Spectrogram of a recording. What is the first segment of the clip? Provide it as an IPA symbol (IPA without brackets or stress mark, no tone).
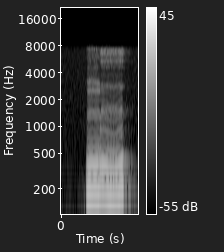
ŋ͡m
